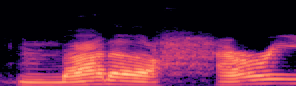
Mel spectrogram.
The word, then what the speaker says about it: Mata Hari: And they ended up seeing the 1930s movie Mata Hari.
